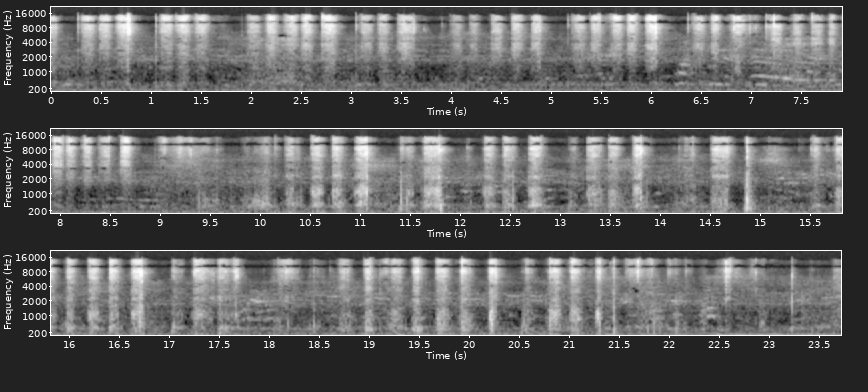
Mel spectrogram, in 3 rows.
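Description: A 100/180-grit nail file rubbed over natural fingernails in short, quick strokes, buffing off the shine: faint scratching that grows busier and louder about halfway through.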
